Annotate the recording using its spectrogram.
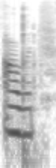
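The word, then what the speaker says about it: hour: ओ एच ओ यू आर आवर। तो यहां पे तो एच साइलेंट है लेकिन शुरू में क्या है?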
